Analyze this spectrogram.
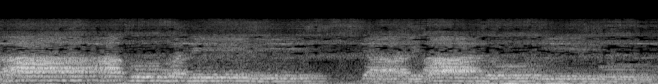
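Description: Men chanting in long, drawn-out phrases, three of them, with a short break before the last one.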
